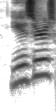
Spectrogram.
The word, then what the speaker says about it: users: let's see user user users with a z not an S I remember z's are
